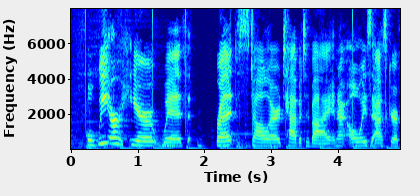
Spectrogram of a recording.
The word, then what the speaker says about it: Brette Stoller Tabatabai: together towards Justice well we are here with Brett staller tabatabai and I always ask her if I pronounce that right you got it I got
